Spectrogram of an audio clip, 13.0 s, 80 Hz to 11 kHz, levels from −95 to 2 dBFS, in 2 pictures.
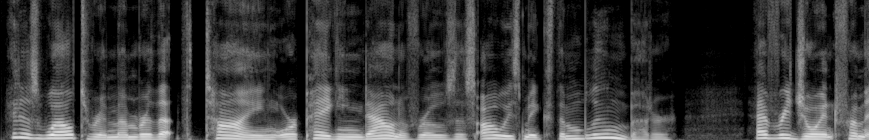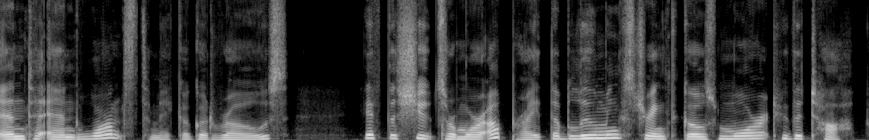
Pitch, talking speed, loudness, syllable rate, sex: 200 Hz, 205 wpm, -19 LUFS, 4.9 syllables/s, female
